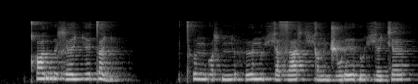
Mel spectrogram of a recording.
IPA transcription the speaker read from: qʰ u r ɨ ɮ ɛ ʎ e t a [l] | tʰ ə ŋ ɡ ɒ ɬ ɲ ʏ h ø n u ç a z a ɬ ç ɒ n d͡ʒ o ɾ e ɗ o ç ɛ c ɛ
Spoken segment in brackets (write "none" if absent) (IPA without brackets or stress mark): ʎ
